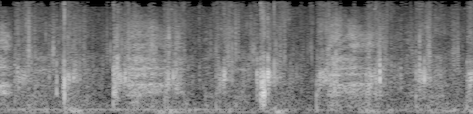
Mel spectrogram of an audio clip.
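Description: Running footsteps of a person on an endurance training run, steady repeated footfalls beating out an even rhythm with soft scuffing between strikes.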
